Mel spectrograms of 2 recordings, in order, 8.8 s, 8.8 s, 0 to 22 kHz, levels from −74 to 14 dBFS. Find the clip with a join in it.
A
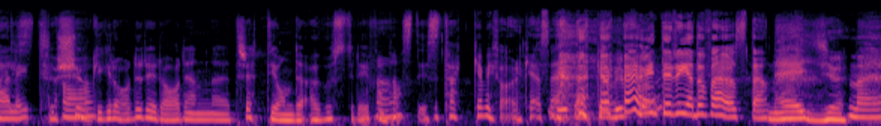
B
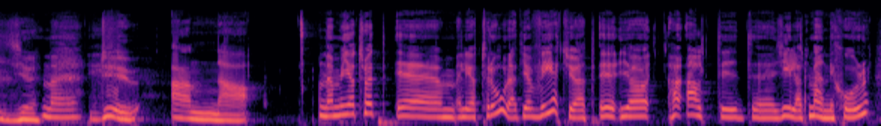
B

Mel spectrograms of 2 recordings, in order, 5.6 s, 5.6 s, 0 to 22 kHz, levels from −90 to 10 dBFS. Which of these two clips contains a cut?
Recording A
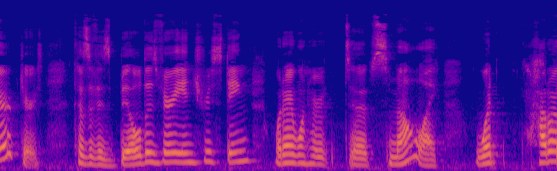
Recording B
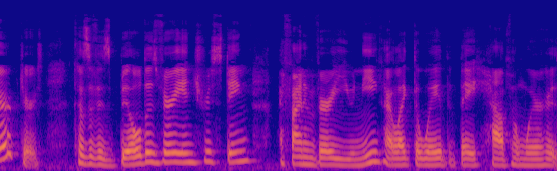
A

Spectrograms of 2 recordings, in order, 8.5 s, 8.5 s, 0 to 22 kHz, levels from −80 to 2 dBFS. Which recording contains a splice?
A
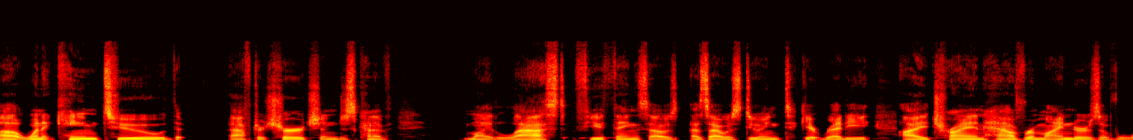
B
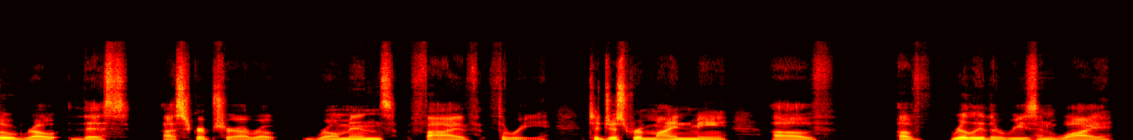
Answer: A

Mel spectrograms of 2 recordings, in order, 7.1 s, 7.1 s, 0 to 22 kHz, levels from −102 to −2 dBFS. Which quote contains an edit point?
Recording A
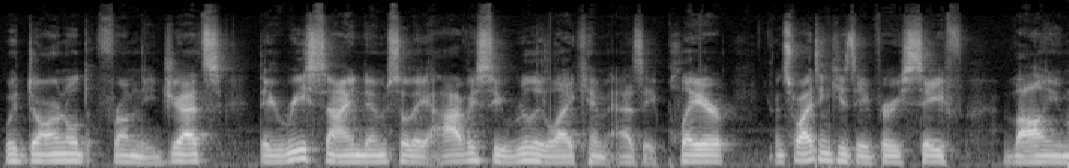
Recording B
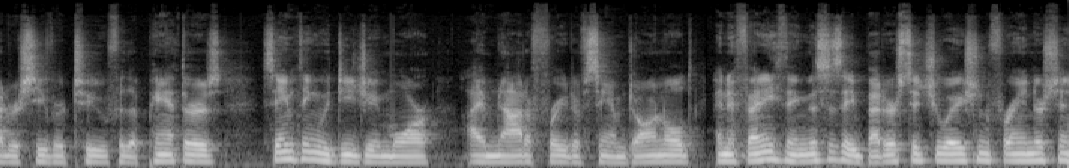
A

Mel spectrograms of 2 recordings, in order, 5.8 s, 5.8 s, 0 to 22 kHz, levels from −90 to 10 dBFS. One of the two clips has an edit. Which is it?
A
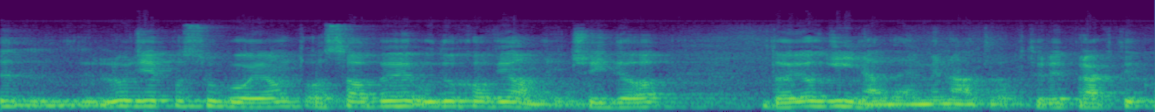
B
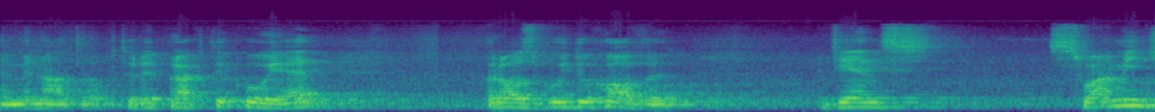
A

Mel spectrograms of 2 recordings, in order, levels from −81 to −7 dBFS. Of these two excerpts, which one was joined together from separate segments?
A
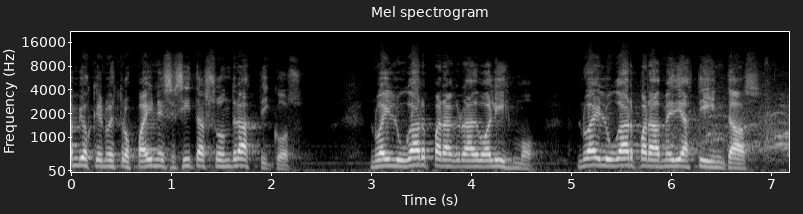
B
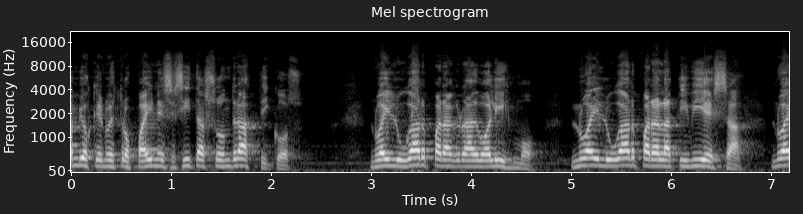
A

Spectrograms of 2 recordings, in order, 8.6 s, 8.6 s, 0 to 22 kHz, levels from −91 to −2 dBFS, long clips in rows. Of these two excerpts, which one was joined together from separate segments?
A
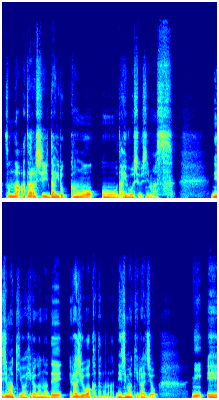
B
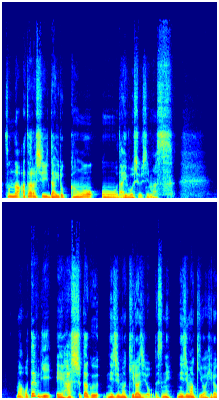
A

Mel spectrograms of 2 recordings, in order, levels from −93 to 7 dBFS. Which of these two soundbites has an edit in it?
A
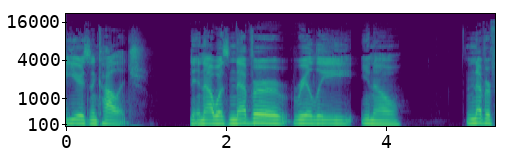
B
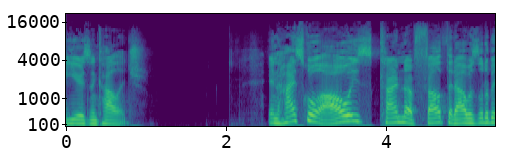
A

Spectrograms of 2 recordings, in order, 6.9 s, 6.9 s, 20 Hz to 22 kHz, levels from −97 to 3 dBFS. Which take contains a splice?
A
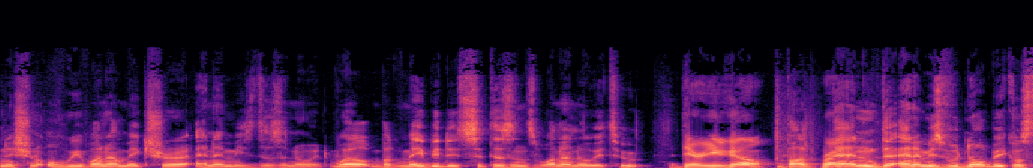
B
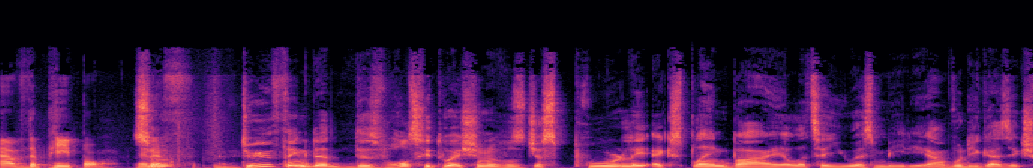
A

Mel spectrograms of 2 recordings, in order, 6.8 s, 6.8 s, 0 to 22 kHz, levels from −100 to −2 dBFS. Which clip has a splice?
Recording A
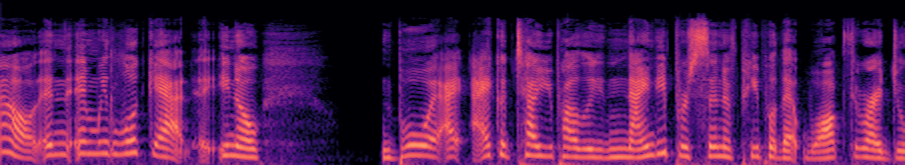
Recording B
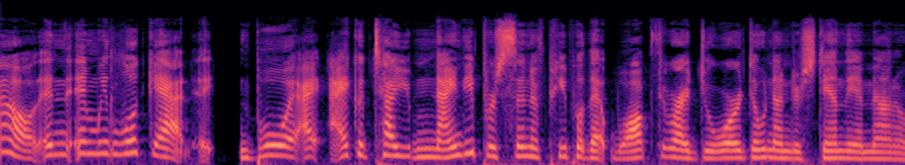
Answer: B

